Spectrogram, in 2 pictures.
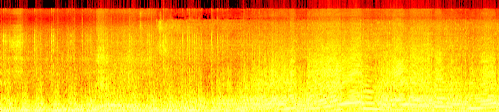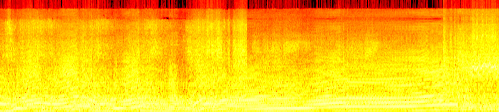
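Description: Sports car engines accelerating hard through the gears. A rough rumble opens, then the engine pitch climbs and falls about once a second as each gear is taken, ending in two longer rising pulls near the end.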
